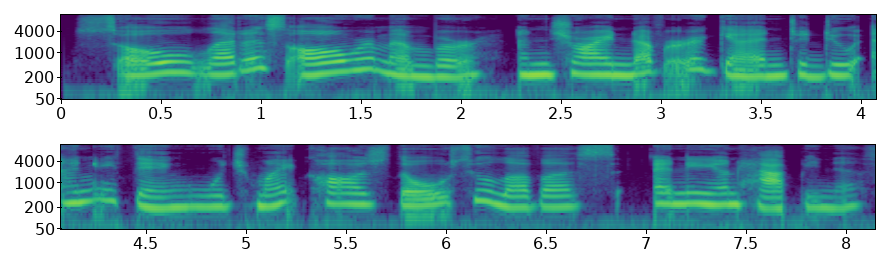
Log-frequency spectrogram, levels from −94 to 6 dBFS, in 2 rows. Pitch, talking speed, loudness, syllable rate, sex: 245 Hz, 155 wpm, -21 LUFS, 4.3 syllables/s, female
